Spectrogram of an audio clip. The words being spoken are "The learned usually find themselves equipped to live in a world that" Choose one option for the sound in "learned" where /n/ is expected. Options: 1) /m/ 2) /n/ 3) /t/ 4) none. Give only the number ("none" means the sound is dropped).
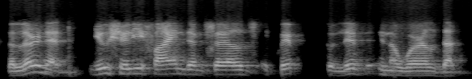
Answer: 2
